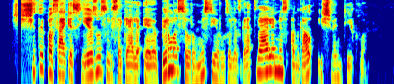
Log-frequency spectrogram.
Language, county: Lithuanian, Telšiai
